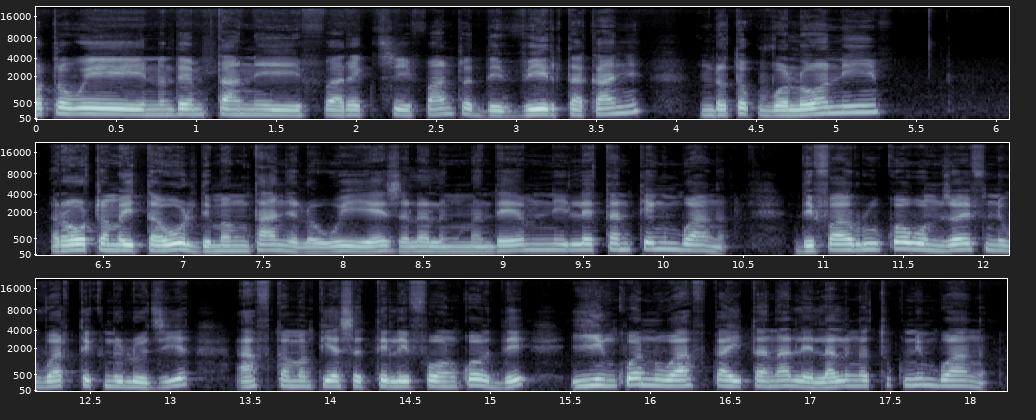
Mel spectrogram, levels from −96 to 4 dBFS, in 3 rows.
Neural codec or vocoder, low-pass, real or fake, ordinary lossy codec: none; none; real; none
